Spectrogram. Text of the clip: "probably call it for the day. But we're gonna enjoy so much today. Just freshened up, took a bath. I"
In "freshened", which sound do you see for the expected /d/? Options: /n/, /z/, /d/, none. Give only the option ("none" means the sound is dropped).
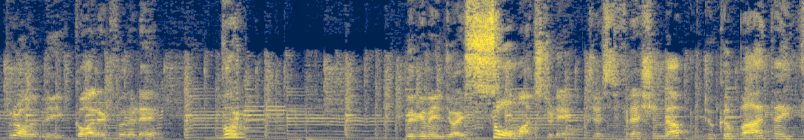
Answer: /d/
